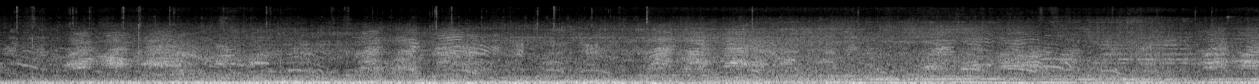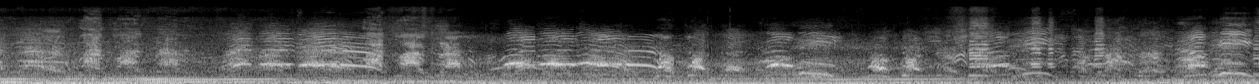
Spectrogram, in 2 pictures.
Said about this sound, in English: What you are hearing in this podcast are the chants, shouts, and car horns from passersby at the protest, which took place Monday at the General George Armstrong Custer statue at West Elm Avenue and Monroe Street. The protest was loud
